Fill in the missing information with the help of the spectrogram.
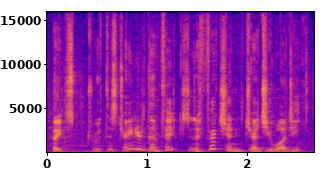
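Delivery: sing-song it like a cartoon; playful mock nickname; silly high tease. Teasing silly voice.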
